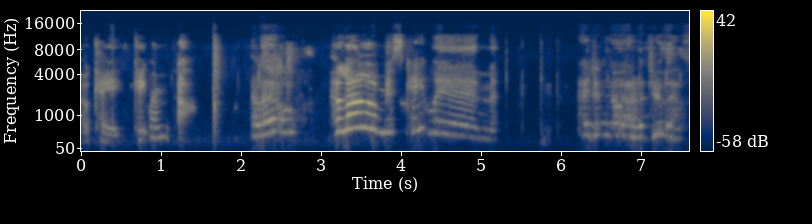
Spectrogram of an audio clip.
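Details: 17-year-old living with cerebral palsy, speaking spontaneously in a live interview; dysarthric speech in cerebral palsy.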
